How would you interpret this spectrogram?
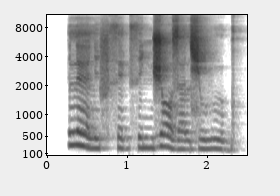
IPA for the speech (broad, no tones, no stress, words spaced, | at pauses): lɛlifθeɡθiɲ ʒɔzɐlɕuβuɡ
